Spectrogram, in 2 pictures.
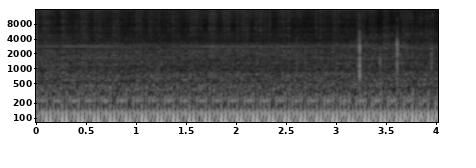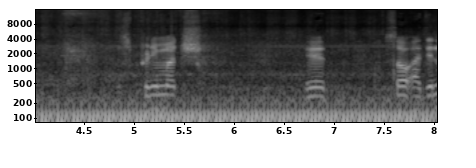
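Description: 2016 Subaru WRX STI's turbocharged flat-four engine idling, a steady low rumble with a fast, even pulse.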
